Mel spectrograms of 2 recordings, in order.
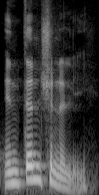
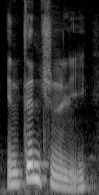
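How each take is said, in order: Both takes have the same delivery.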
